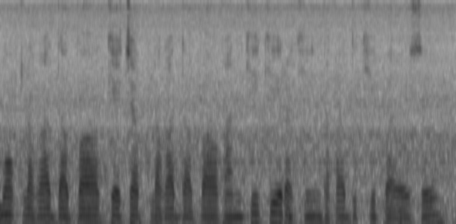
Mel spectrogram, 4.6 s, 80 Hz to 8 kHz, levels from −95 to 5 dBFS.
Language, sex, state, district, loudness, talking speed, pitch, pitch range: Nagamese, male, Nagaland, Dimapur, -16 LUFS, 170 wpm, 100 Hz, 100-105 Hz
